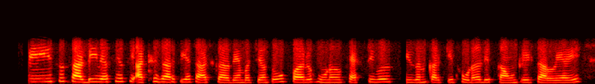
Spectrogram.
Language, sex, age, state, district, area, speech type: Punjabi, female, 30-45, Punjab, Mohali, rural, conversation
